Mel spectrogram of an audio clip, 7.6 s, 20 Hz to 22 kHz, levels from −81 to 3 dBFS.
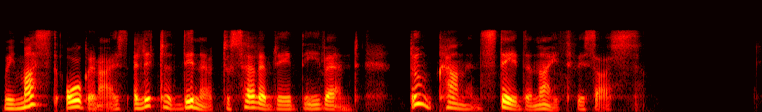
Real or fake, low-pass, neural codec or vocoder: fake; 7.2 kHz; codec, 16 kHz, 0.8 kbps, ZipCodec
